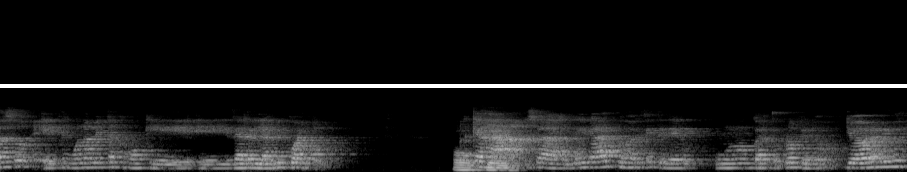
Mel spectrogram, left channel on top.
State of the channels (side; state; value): left; silent; digital silence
